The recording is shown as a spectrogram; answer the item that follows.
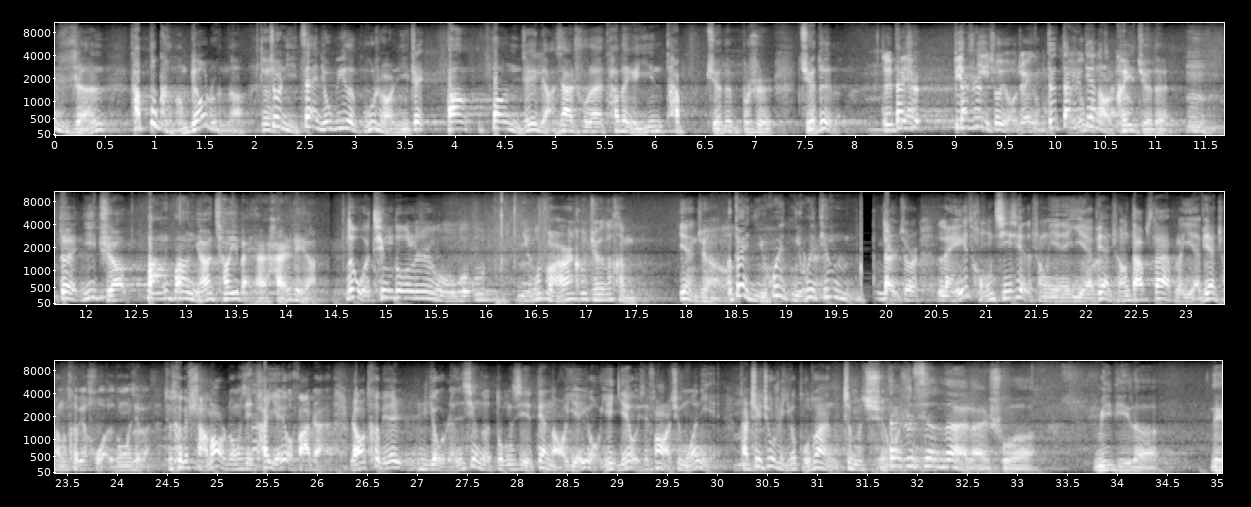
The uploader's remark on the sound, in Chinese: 贫道播客四月份在阿那亚参加声量The Power Of Voice。活动现场。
